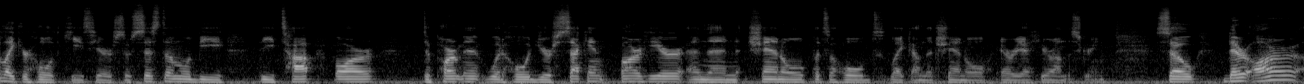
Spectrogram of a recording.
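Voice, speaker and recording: A man's voice: mid-range voice, slight background noise. A man giving a casual, unscripted product review as a shop presenter, in a conversational, enthusiast way.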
